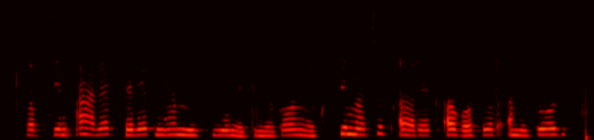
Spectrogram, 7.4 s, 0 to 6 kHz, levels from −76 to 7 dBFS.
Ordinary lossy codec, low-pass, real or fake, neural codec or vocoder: Opus, 64 kbps; 5.4 kHz; fake; codec, 16 kHz, 2 kbps, X-Codec, HuBERT features, trained on general audio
